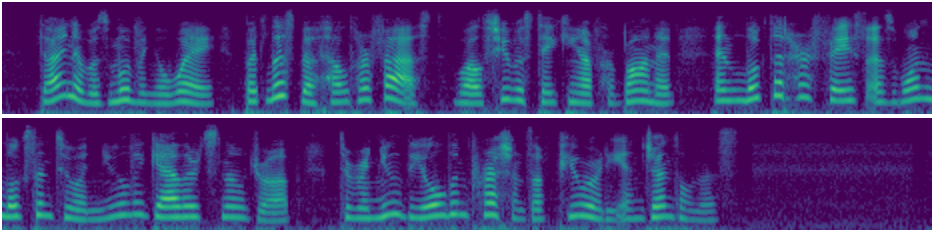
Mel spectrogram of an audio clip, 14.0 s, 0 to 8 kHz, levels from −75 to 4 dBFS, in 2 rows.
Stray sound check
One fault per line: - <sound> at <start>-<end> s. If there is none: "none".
none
